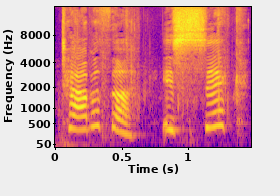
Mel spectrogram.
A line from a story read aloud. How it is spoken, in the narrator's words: she shouted to all the poor widows from the church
